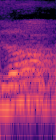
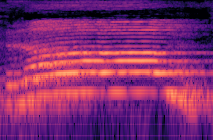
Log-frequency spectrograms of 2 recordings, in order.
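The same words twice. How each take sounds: First: The vowel is said short and plain. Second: The vowel is drawn out long, like calling.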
